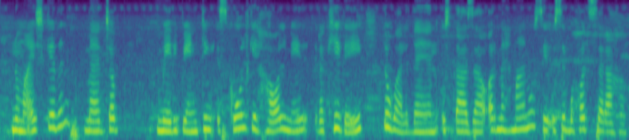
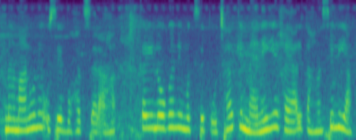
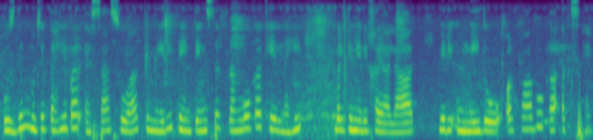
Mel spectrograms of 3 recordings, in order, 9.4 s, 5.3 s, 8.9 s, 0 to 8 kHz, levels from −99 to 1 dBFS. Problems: constant background noise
